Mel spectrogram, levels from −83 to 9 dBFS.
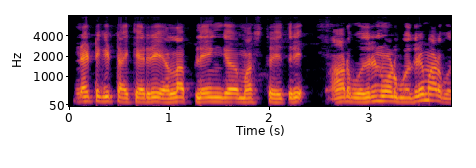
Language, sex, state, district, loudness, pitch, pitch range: Kannada, male, Karnataka, Belgaum, -13 LUFS, 145 Hz, 140-155 Hz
